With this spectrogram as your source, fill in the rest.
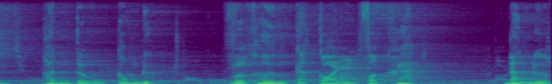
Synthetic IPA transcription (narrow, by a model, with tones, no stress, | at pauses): t̪ʰa˨˩jŋ̟t̪ɨ̰˧˨kə˧wŋ͡mɗɨ˦˥k̚ | vɨ˨˩ət̚həː˧nkaː˦˥kːɔ̰ː˧˨jfə˨˩t̚xaː˦˥k̚ | ɗaː˨˦ŋɗɨ˨˩ə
